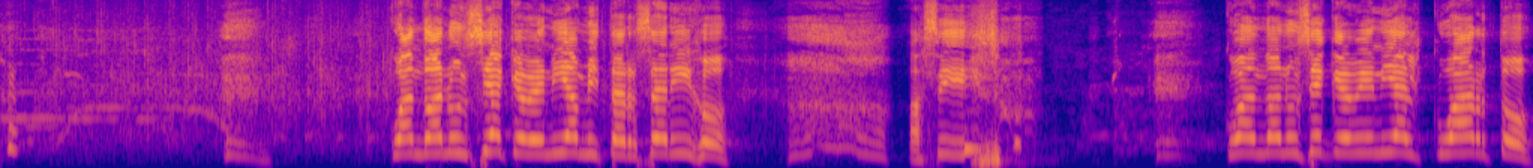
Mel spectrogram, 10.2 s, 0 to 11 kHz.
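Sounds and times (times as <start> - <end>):
laughter: 0.0 - 0.4, 6.4 - 8.2
church audience applauding: 0.0 - 4.8
speech: 1.5 - 1.9, 2.6 - 5.4, 6.1 - 7.0, 8.2 - 10.2.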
